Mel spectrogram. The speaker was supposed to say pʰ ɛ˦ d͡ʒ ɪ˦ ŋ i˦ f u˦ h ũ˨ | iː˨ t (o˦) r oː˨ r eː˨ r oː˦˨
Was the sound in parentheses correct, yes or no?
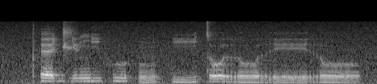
yes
